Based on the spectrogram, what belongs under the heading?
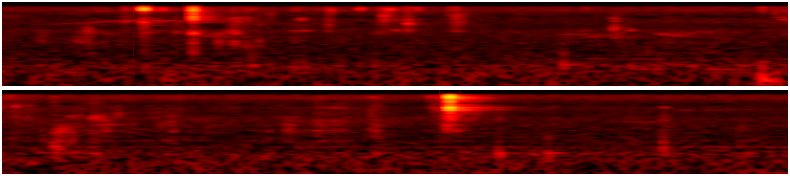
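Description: Faint chewing of chicken eaten by hand, with scattered small mouth clicks; the sharpest click comes about four seconds in.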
